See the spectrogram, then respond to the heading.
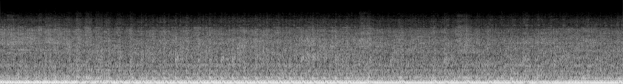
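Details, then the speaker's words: Bobcat 743 diesel skid steer, about 30 years old, after fuel lines replaced and injectors bled: deep idle with an uneven, lumpy beat that steadies partway through; misfire from air in the injector lines, cleared once purged. "It doesn't sound like it's running on all the cylinders. Oh, now it is. Yeah. Yeah. That was it. Finally got all the air out of the system."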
